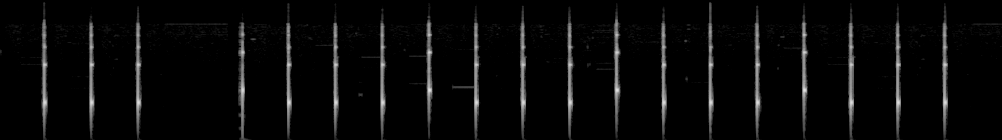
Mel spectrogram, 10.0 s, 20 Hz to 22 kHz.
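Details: AED metronome in a training demonstration: after a brief pause, sharp regular clicks at about 120 a minute pacing chest compressions for five CPR cycles after a delivered shock.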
